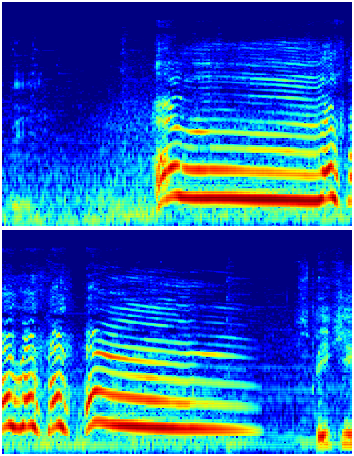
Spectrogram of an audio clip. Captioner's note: howling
